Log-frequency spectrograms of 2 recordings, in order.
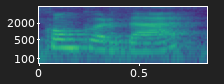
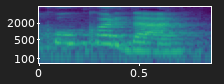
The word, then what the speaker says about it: concorda: The question for this answer would be, você concorda? Do you agree? Or just concorda? Agree? And the answer is eu concordo or eu não concordo. Also, the word concorda has the same pronunciation as with rope.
